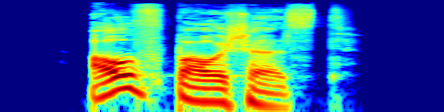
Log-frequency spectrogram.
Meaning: second-person singular dependent subjunctive I of aufbauschen
- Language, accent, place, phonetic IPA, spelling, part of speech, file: German, Germany, Berlin, [ˈaʊ̯fˌbaʊ̯ʃəst], aufbauschest, verb, De-aufbauschest.ogg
